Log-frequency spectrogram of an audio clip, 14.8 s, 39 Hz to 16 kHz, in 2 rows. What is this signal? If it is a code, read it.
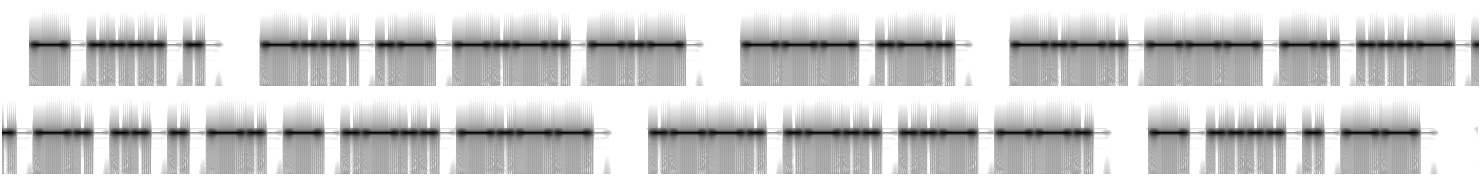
Morse code, heard as a keyed tone, about 25 wpm, 750 Hz. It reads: THE BACK OR CONVENIENTLY PLUG THEM
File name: Archive / 25 WPM / 25WPM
